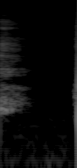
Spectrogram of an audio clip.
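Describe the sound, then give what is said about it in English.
The fading tail of a sneeze trails off into a brief silence, then a second loud, sharp sneeze bursts in right at the end, breathy and noisy with a voiced edge. “Oh, no. The sneezes.”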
